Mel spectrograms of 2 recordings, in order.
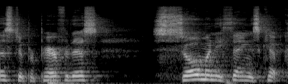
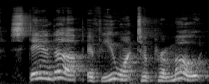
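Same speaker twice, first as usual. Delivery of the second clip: misheard slogan; 5 semitones higher than usual. Retold or imitated. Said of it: "But I heard it as".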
